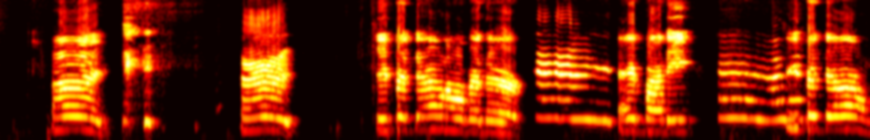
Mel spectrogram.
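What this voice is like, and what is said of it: Funny character voice. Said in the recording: “this is my new favorite funny voice to do”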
